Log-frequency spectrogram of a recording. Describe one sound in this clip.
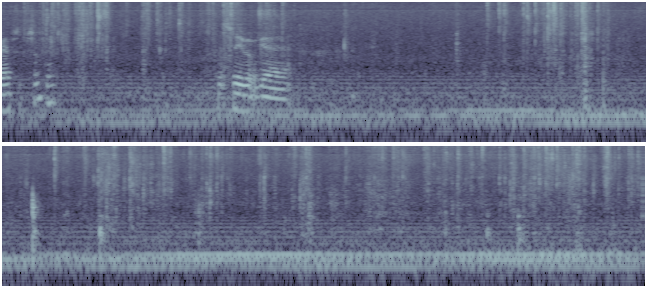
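Plastic wrappers crinkle and rustle as packs are torn open.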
